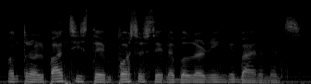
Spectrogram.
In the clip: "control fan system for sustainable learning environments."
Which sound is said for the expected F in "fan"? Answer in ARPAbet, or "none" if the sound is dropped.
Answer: P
